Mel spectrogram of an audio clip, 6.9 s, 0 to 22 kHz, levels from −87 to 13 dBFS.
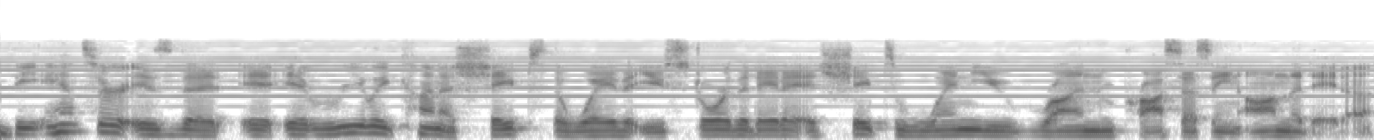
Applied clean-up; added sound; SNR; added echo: none; Trumpet; 18 dB; none.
